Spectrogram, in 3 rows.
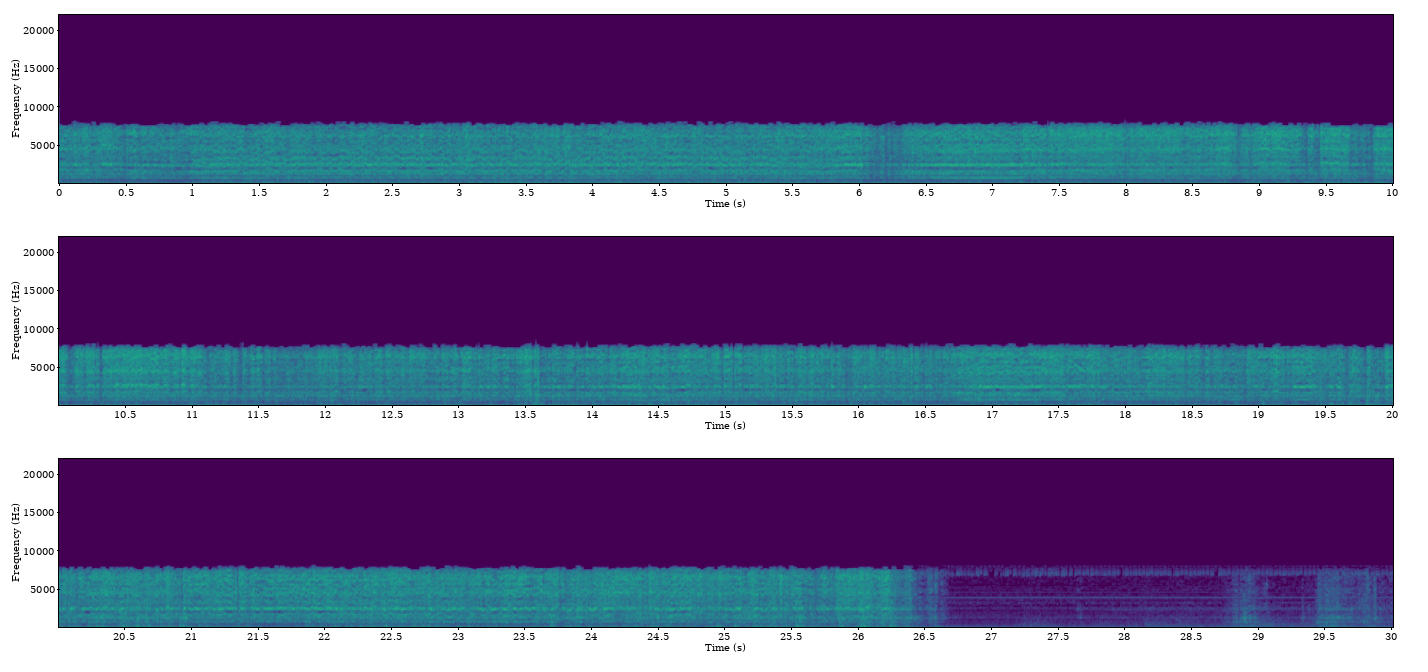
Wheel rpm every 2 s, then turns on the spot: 200, 200, 200, 220, 230, 230, 230, 230, 230, 230, 230, 220, 160, 0, 30.
none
